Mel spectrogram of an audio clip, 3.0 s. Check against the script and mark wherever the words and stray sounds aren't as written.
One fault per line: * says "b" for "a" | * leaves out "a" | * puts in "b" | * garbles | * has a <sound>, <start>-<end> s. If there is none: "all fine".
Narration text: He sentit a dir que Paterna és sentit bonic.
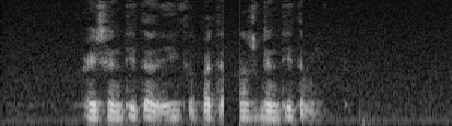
* has a dropout, 1.5-1.6 s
